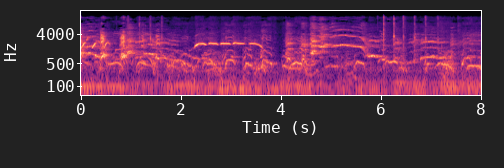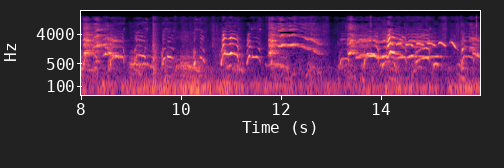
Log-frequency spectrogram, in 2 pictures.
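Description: German Shepherd puppies whine and yelp together in a busy chorus of high, rising and falling squeals.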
